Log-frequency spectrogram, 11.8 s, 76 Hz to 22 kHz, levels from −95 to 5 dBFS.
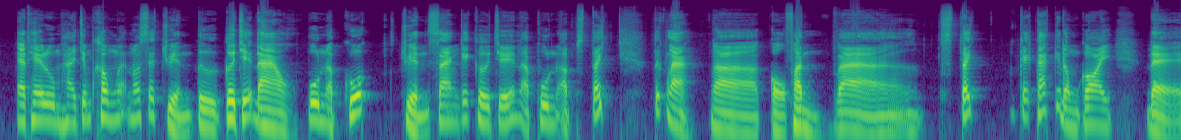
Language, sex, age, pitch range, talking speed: Vietnamese, male, 20-39, 120-160 Hz, 180 wpm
